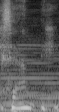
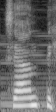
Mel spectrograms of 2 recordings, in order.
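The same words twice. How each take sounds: First: It is said very softly, inwardly. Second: It is said somewhat more softly. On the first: "మూడోది బాగా లోపలికి" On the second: "రెండోది కొంచెం తక్కువ స్థాయిలో"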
